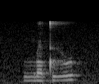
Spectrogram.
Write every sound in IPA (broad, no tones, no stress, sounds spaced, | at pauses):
ŋ͡m ɛ t̪ ʉ u̯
